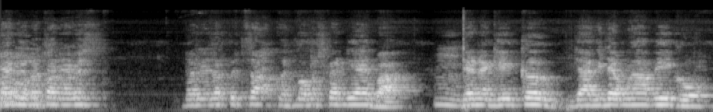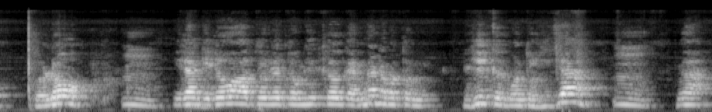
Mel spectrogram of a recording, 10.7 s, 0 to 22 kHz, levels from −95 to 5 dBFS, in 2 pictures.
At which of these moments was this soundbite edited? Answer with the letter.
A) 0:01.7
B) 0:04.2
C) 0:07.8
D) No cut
B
